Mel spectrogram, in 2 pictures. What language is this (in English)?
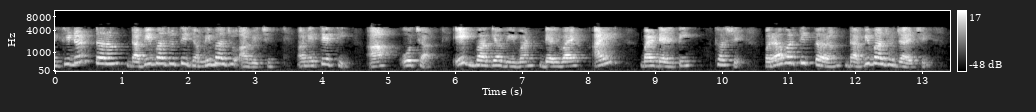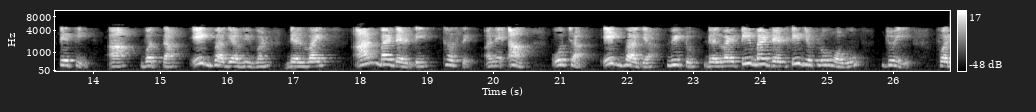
Gujarati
